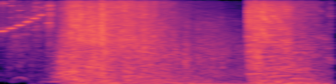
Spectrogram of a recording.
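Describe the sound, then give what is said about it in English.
A bomb explodes, a circular bomb stuck to a chain, in a forest fight. Soft thuds lead into a loud, broad roaring blast that holds, then a second heavy surge of rumble and debris. “The predator looks at the chain and sees the circular bomb stuck to it.”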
